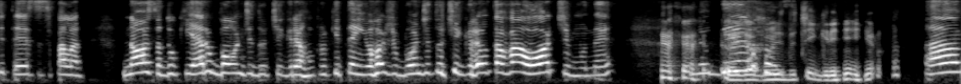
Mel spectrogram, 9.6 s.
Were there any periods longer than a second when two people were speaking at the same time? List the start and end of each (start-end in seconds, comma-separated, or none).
none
